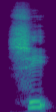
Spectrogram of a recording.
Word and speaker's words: 四: 数字の 4 が 4 と発音されるのは 4 月だけです。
